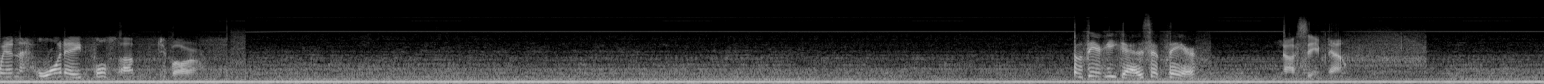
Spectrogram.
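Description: A small airplane engine drones steadily.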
